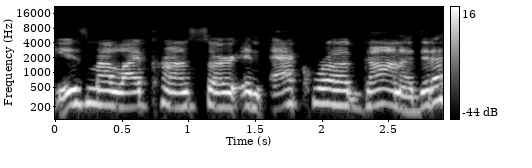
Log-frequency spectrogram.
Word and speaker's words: Accra: at the music is My Life concert in Acra Ghana did I say that right yeah yeah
